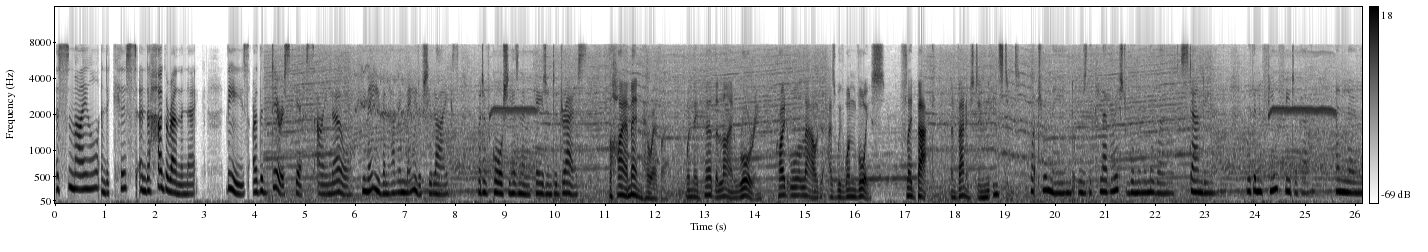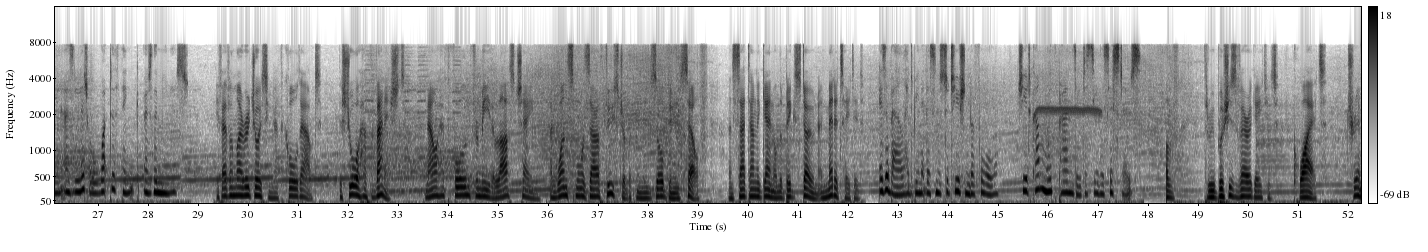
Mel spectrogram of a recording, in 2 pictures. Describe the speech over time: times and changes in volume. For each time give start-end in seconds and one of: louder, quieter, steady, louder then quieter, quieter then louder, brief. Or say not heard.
0.0-2.8 brief
3.5-52.2 steady.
